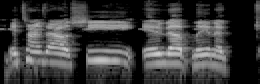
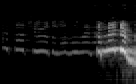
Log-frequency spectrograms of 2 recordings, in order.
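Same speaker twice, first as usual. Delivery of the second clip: much higher and rushed; surprised accusation. Real, not acted. Friend caught off guard about who recommended the show, high and quick. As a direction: blurt it out in surprise.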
